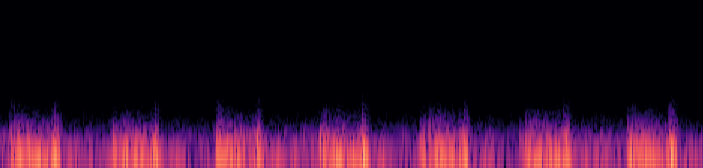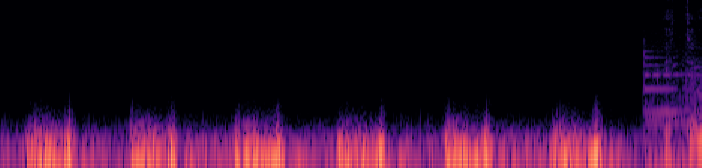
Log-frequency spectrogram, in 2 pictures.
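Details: Mitral regurgitation murmur.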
